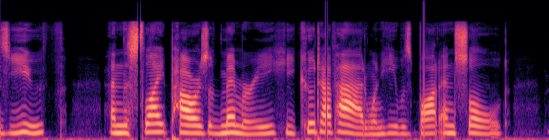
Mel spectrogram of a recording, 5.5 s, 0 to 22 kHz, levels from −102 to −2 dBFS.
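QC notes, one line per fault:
1.37–1.40 s, block of digital silence: the output buffer points to having gone unfilled for 30 ms and been sent as zeros, so the speech drops straight to dead silence and back with no fade, leaving a short audible hole.
3.25–3.27 s, block of digital silence: a 20 ms run of zeros cuts in abruptly, heard as a pop-like break.
4.23 s, block of digital silence: a 10 ms dropout, short enough to register mainly as a single tick.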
